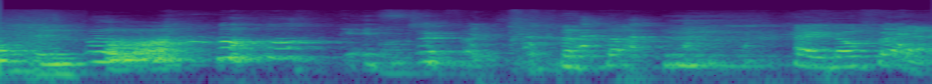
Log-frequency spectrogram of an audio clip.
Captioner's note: groans, laughs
